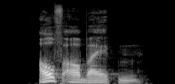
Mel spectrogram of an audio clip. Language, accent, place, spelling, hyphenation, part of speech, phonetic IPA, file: German, Germany, Berlin, aufarbeiten, auf‧ar‧bei‧ten, verb, [ˈaʊ̯fˌʔaʁbaɪ̯tn̩], De-aufarbeiten.ogg
- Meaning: 1. to refurbish 2. to use up 3. to mentally process; to bring clarity to 4. to pick oneself up (figuratively)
